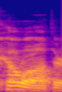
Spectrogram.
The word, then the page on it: coauthor: American English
